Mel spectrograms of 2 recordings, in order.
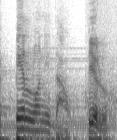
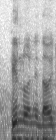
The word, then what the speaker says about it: pilonidal: Aliás, a pronúncia correta é essa? Ou é pelonidal? Pilonidal vem de pelo, né?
